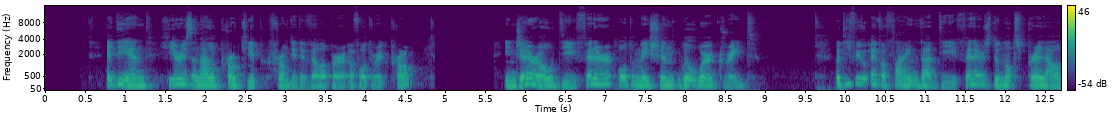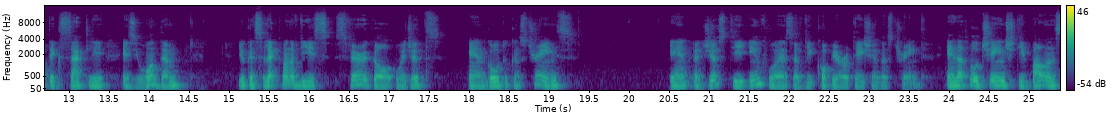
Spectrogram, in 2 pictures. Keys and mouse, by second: 5.0 middle click, 7.1 r, 7.7 click, 8.6 r, 9.4 click, 9.6 r, 10.6 r, 11.3 shift+middle click, 19.8 click, 19.9 click, 21.6-23.8 drag, 24.8-25.3 drag.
